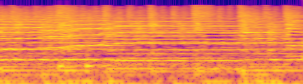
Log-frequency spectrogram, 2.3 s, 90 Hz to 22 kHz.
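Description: Instrumental interlude of a 1982 Malayalam film song: held melody notes with a steady, regular rhythm underneath and no singing.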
